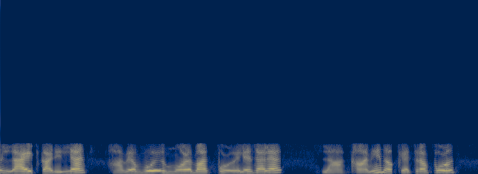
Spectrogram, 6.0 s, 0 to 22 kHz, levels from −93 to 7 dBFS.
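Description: From start to finish, the speech passes through an LPC-10 vocoder, and the damage is heavy. The voice buzzes like a machine. Each moment is coded as fully voiced or fully unvoiced. Voiced parts come from a pulse train through a simple tract filter. Unvoiced parts come from noise. Wrong voicing calls add stray buzz or hiss. Nothing is heard above 3.8 kHz. The sound fits the 2.4 kbit/s LPC-10 rate.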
